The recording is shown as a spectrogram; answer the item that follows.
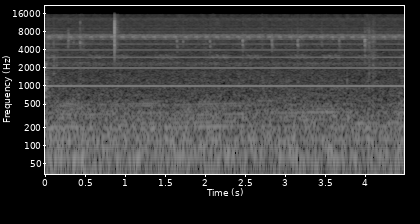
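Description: Steady electrical hum of the recording setup, with a thin constant high whine over a low rumble. A few faint ticks are scattered through it.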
